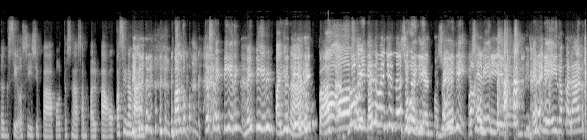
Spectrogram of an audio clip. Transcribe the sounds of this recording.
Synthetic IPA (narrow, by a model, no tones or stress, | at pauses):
nɐɡsiʔosiːsɪpɐɐko̞t̪ɐsnaːsɐmpɐlpɐɐko̞kɐsɛnɐmanbaːɡopɐt̪ɐsmɐjpiːɾɪŋmɐjpiːɾɪŋpɐjonɐɾɪŋpoʔoɪnd̪inɐmɐnjɐnːɐssoɐɪnld̪iɐnmosohɪnd̪iʔkɐsɛ | ʔɛnpiːʔɐjnɐpɐlaːlo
